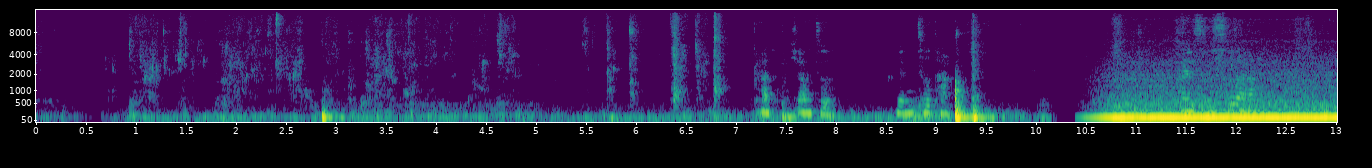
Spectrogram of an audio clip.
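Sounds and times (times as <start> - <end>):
hands squelching meat in marinade: 0.7 - 7.1.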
